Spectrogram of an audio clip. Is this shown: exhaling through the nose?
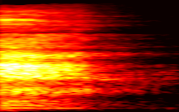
yes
